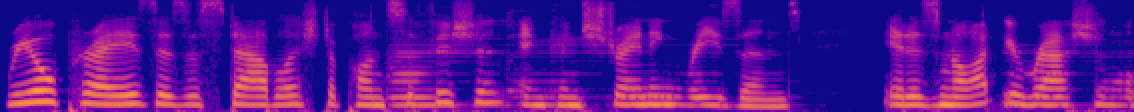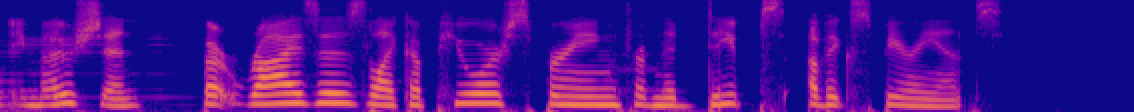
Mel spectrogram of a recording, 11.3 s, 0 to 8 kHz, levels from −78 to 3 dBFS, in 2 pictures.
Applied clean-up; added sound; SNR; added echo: neural mask model DeepFilterNet 3.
